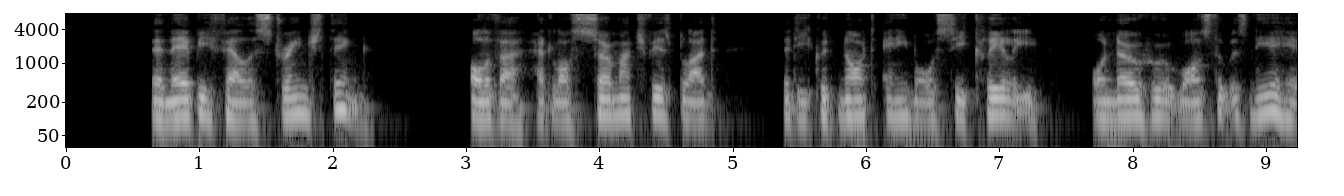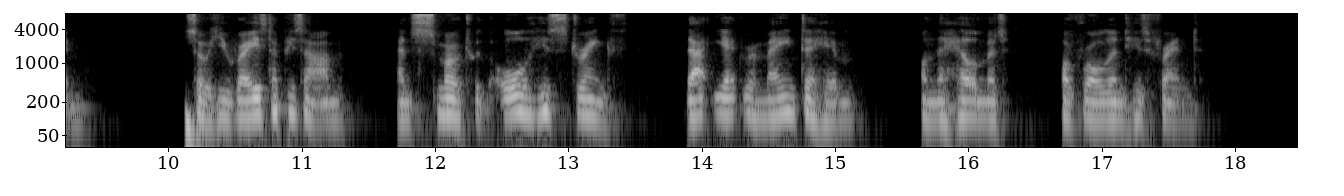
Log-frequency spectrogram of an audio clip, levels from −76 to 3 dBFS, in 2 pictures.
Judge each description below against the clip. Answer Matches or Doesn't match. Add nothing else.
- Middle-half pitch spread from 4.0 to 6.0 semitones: Doesn't match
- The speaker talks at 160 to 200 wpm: Matches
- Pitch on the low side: Matches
